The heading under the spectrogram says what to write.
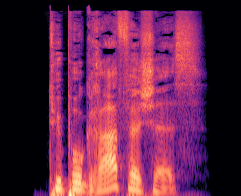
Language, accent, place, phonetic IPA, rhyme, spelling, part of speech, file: German, Germany, Berlin, [typoˈɡʁaːfɪʃəs], -aːfɪʃəs, typographisches, adjective, De-typographisches.ogg
- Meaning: strong/mixed nominative/accusative neuter singular of typographisch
